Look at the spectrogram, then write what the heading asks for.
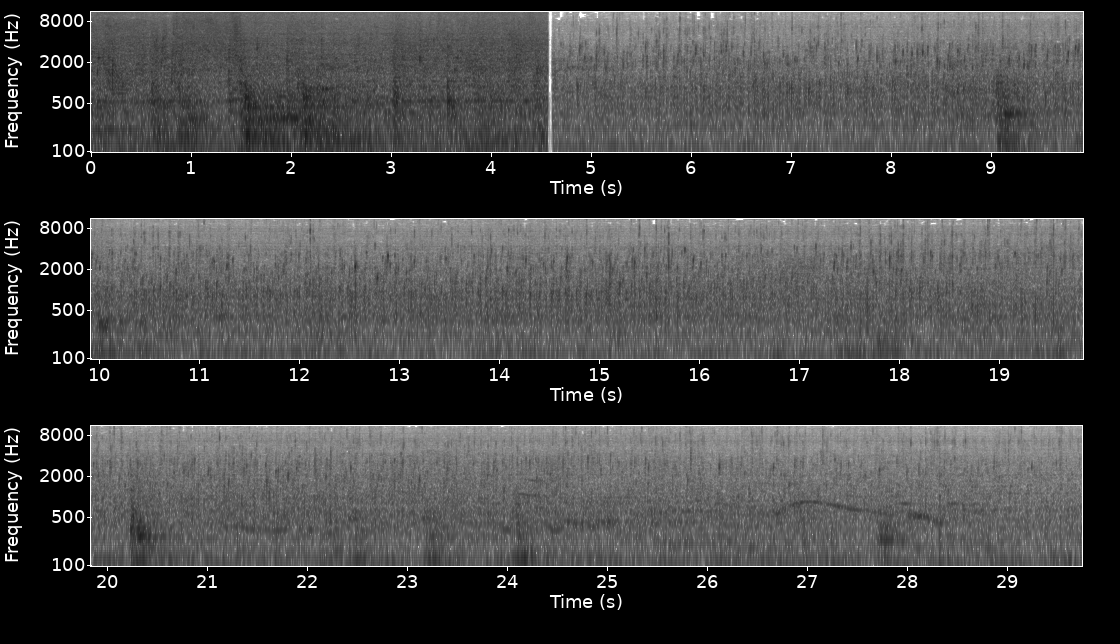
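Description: Chicken karahi frying in oil and gravy in a steel karahi, a loud steady sizzle that drops suddenly about four and a half seconds in. A quieter, continuous crackle and spatter of the bubbling gravy follows.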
